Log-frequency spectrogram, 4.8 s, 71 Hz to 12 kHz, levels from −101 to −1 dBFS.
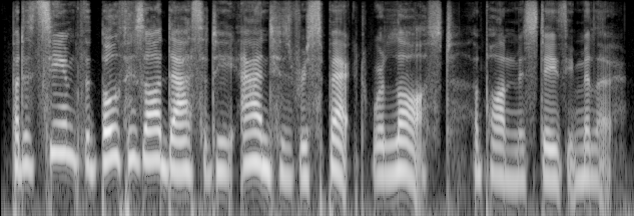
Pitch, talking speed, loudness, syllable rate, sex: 215 Hz, 200 wpm, -20 LUFS, 5.8 syllables/s, female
